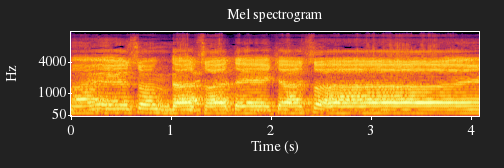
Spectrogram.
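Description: A single voice chanting a mantra in a slow, melodic line, holding long notes and sliding between pitches, over a steady low tone.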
